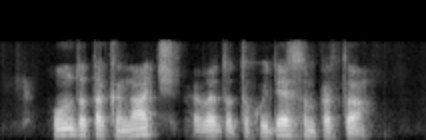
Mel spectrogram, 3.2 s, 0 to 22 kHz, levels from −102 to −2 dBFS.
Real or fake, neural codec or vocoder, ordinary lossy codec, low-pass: fake; codec, 24 kHz, 0.9 kbps, DualCodec; AAC, 32 kbps; 7.2 kHz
